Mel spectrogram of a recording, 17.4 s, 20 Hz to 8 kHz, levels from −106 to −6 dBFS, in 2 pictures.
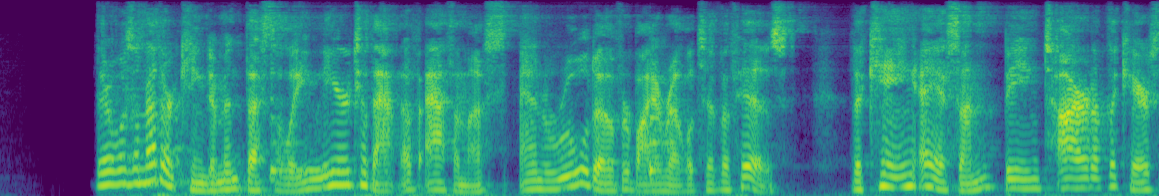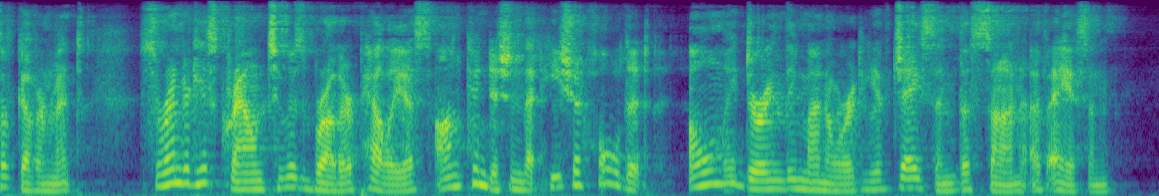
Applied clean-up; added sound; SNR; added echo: neural mask model DeepFilterNet 3.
